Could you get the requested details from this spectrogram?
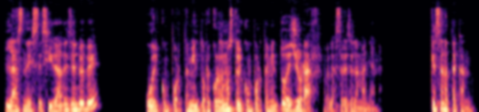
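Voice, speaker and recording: A man's voice: mid-range voice, lively intonation, fairly quick. A man, a doctor, explaining to parents in a didactic way, asking rhetorical questions as he goes. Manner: didactic, asks rhetorical questions, tags with "¿vale?". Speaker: doctor, invited expert.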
